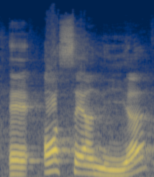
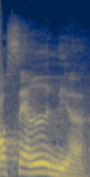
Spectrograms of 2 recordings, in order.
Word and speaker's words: Oceania: Eu posso pronunciar, ó, Oceania ou Oceânia. Tem diferença, quando tem acento ela muda.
